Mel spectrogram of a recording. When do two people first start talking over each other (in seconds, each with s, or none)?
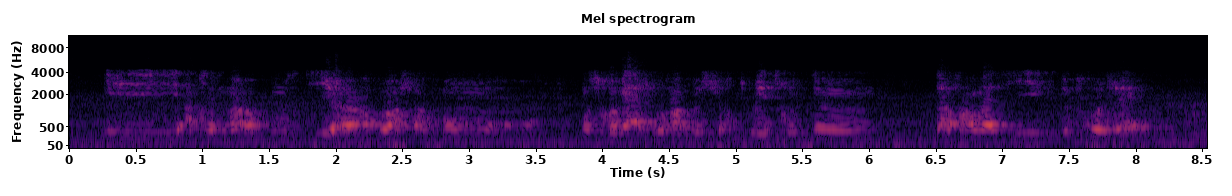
none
